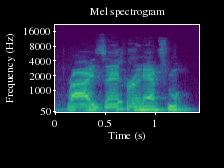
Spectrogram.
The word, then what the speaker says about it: Ryzen: The AMD CPU architecture is now called Ryzen, pronounced Ryzen.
